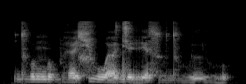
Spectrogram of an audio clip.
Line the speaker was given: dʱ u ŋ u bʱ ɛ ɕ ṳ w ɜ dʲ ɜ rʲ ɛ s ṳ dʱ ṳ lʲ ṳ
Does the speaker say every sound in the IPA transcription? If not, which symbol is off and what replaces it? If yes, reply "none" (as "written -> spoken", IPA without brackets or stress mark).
none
